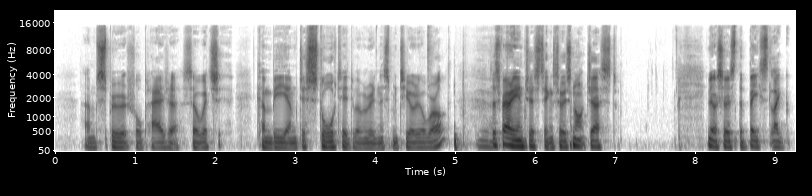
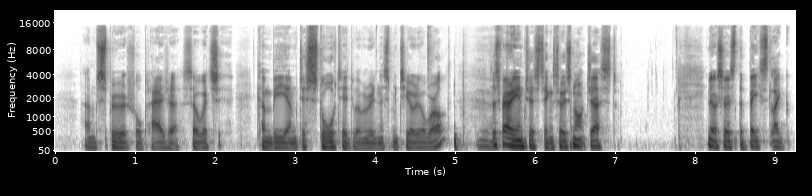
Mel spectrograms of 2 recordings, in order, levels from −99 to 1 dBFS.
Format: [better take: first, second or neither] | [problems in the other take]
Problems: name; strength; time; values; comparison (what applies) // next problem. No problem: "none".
neither | none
